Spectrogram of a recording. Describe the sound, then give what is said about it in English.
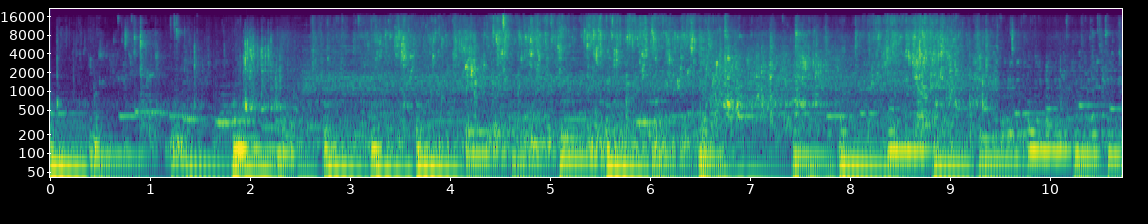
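Tap water runs steadily and splashes through a colander of soaked groats for about ten seconds, with shifting gurgles as the groats are agitated by hand under the stream to rinse off their viscous runoff, over soft background music. “And so just keep rinsing it and agitating with your hands until you see the water that's coming out the other side of the colander or the sieve running clear.”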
